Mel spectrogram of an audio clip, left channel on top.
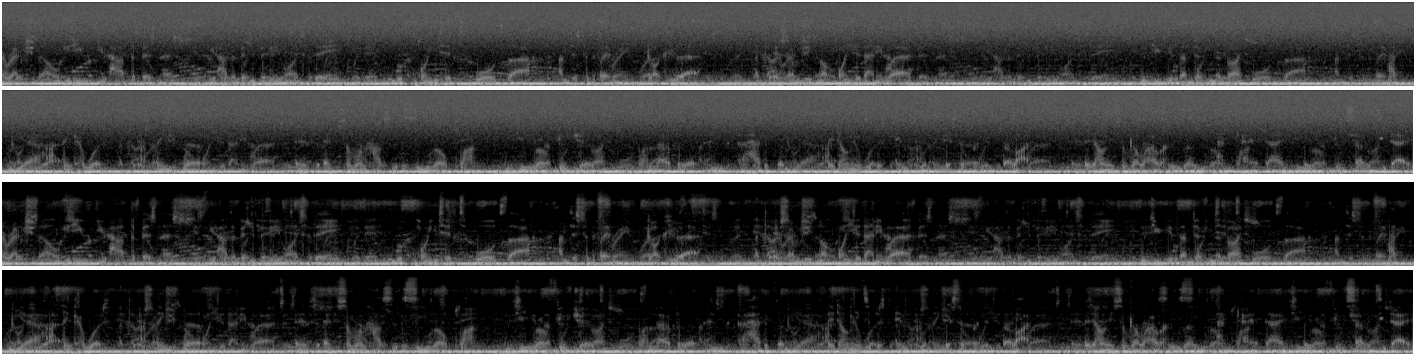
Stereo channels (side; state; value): left; noise; hiss, 3 dB below the sound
